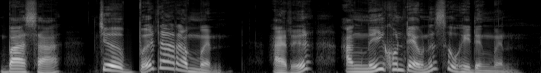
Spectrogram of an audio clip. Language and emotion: Bodo, happy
